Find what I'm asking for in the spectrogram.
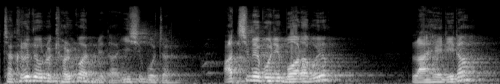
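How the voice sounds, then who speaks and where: A middle-aged male pastor preaches in a church, his voice rising and falling in lively swings. He keeps turning to the congregation with questions. The sound carries a roomy church echo. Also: medium pitch, a little fast. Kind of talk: sermon. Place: church sanctuary.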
